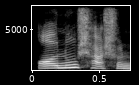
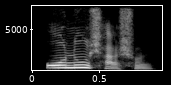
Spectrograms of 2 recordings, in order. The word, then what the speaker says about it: অনুশাসন: দেখো আমরা কিন্তু অনুশাসন বলি না। আমরা কি বলি? অনুশাসন। অনু না অনু ও।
